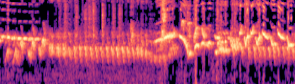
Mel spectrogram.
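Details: White-rumped shama delivering a fast continuous stream of chattering notes and rapid trills, then a looping whistle and energetic varied phrases.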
